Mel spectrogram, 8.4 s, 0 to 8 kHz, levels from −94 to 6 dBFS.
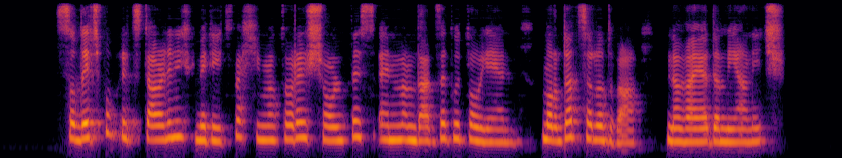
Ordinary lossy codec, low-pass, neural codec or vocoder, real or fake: none; 7.2 kHz; codec, 16 kHz, 1 kbps, FunCodec, trained on LibriTTS, 50 frames a second; fake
